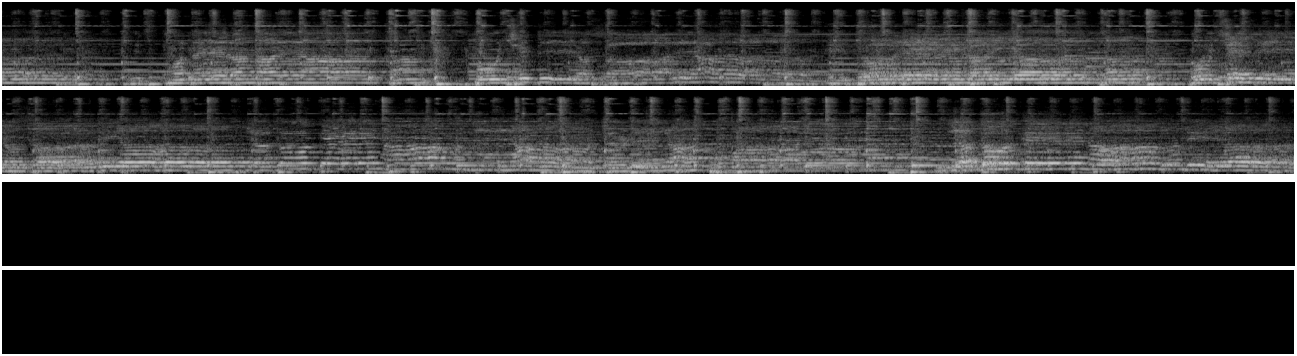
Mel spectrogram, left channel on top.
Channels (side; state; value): right; silent; 60 dB below the other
